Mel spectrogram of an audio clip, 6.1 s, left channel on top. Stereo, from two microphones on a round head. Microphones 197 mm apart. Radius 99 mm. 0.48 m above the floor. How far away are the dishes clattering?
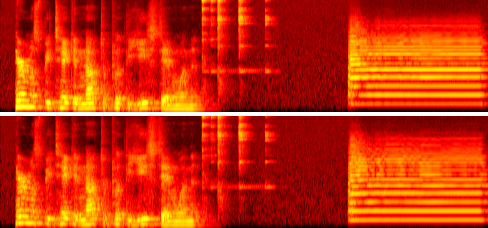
About 2.5 m.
